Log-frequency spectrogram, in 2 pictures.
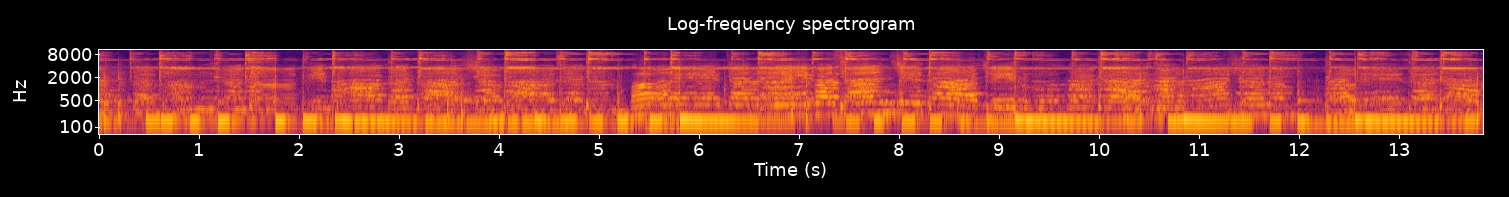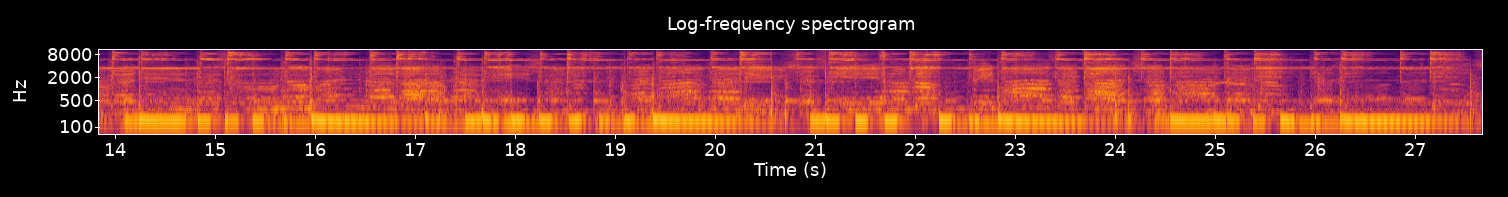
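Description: Devotional group chanting (kirtan): voices singing a mantra together over a steady rhythm from a hand-played mridanga drum, with regular percussion strokes.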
